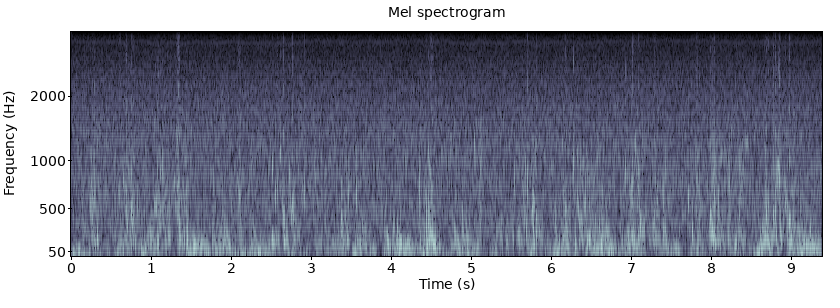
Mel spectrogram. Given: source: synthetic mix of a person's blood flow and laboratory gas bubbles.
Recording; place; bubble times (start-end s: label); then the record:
Doppler ultrasound of blood flow; precordium
0.10-0.17 s: bubbles
0.20-0.38 s: bubbles
0.53-0.86 s: bubbles
0.96-0.98 s: bubbles
1.01-1.50 s: bubbles
2.02-2.18 s: bubbles
2.23-2.29 s: bubbles
2.47-2.95 s: bubbles
3.02-3.08 s: bubbles
3.35-3.66 s: bubbles
4.33-4.66 s: bubbles
4.71-4.80 s: bubbles
4.85-5.18 s: bubbles
5.34-5.89 s: bubbles
6.02-6.76 s: bubbles
6.90-7.48 s: bubbles
7.69-8.47 s: bubbles
8.57-9.28 s: bubbles
From the record:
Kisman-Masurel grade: 342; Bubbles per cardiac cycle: rolling drumbeat, 9 or more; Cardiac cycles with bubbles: 100%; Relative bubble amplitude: moderate (0.250 to 0.450); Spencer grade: 3 (all of the cardiac periods contain showers or single bubble signals, but not dominating or overriding the cardiac motion signals); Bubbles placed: anywhere in the cardiac cycle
